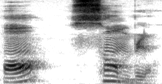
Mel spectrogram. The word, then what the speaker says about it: ensemble: S single থাকা সত্ত্বেও এখানে এসটা সর মতো উচ্চারণ হবে এখানে জম্বল হবে না এখানে হবে সম্বল এটা একটা different word ensemble le samedi soir ma sœur এখানেও ই ইউ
